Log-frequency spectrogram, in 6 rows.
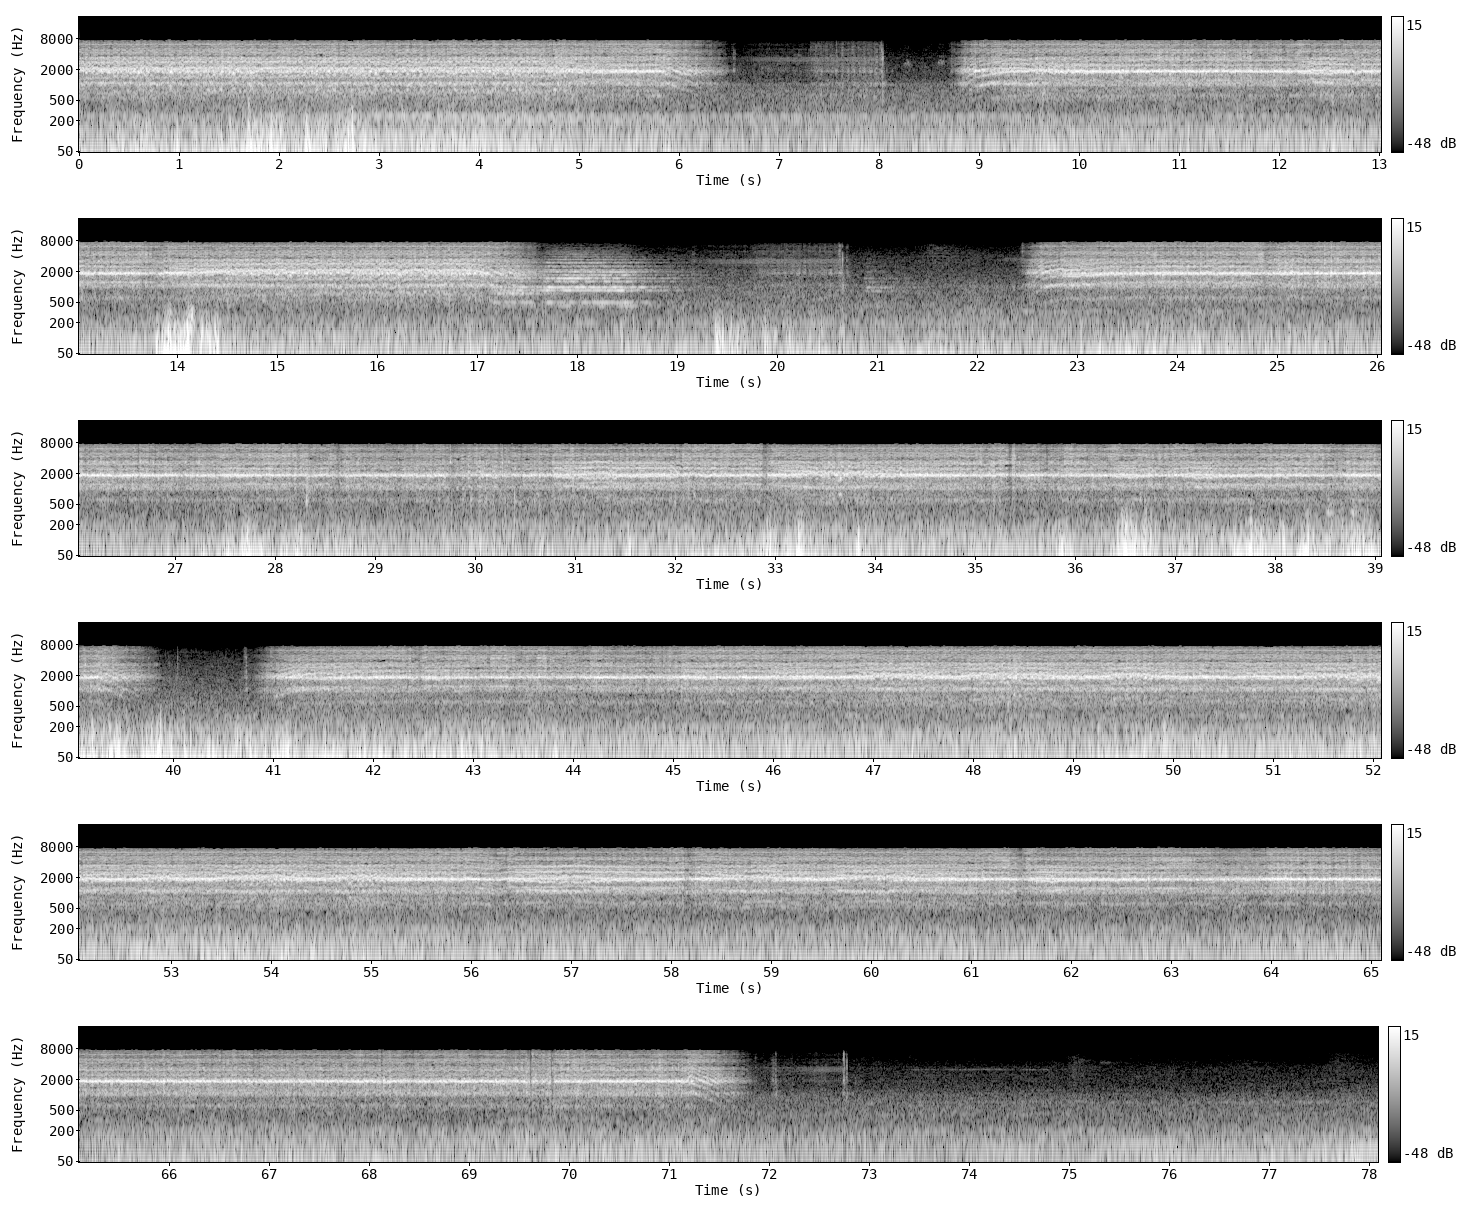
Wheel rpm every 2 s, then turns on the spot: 160, 160, 150, 10, 70, 160, 160, 160, 110, 0, 10, 90, 160, 160, 160, 160, 160, 160, 160, 120, 60, 160, 160, 160, 160, 160, 160, 160, 160, 160, 160, 160, 160, 160, 160, 110, 0, 0, 0.
20-22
